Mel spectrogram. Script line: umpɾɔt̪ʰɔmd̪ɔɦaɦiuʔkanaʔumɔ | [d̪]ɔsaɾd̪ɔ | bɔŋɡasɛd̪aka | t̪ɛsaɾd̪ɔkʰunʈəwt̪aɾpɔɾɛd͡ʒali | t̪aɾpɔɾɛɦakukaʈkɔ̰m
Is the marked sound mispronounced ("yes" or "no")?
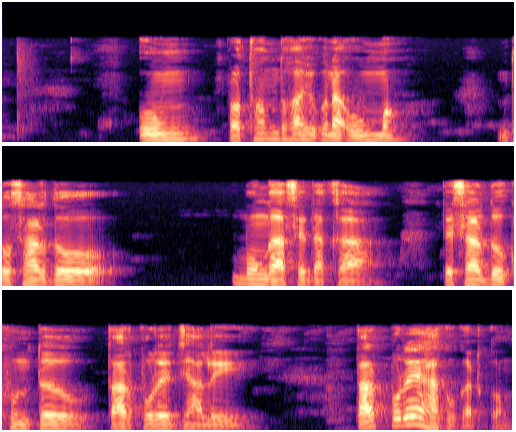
no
